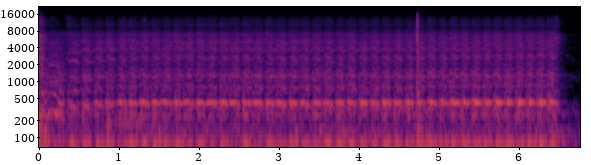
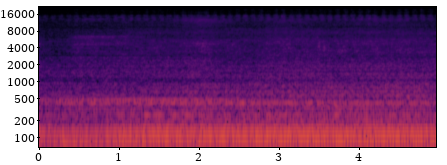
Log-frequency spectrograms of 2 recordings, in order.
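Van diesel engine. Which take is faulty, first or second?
first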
